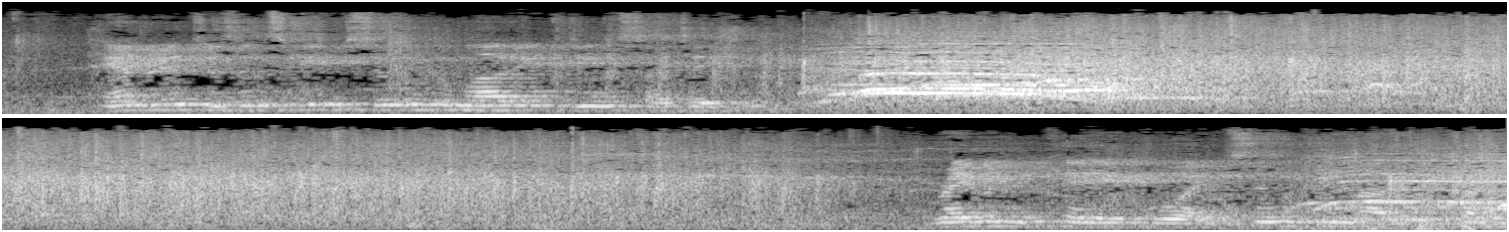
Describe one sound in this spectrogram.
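A man announces over a loudspeaker in a large echoing hall.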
